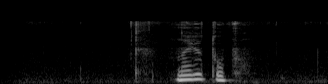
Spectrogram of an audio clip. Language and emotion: Russian, neutral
